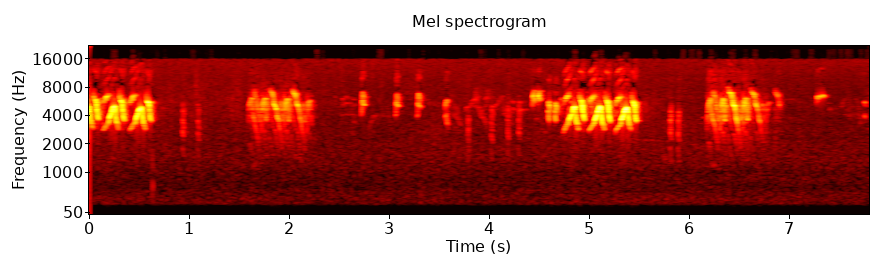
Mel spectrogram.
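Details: Song of a Locustella grasshopper warbler: dense half-second bursts of rapid zigzag notes repeating every one to two seconds, interspersed with isolated thin clicks, over a low hiss.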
